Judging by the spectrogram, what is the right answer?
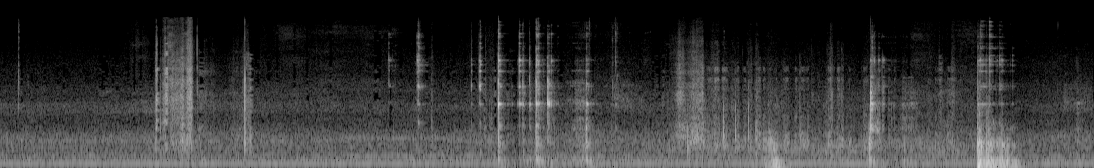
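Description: Metal clinks, knocks and scraping as a steel tie rod end and its castle nut are handled against a cast iron steering arm, with the loudest knock near the end. A steady low hum runs underneath.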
